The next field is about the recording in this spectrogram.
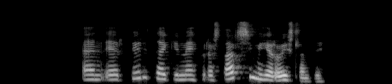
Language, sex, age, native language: Icelandic, female, 40-49, Icelandic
